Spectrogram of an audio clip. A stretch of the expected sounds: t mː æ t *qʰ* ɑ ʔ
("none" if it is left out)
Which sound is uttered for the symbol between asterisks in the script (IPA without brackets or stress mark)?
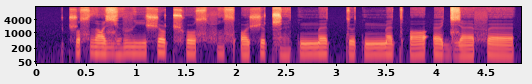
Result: ʔ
